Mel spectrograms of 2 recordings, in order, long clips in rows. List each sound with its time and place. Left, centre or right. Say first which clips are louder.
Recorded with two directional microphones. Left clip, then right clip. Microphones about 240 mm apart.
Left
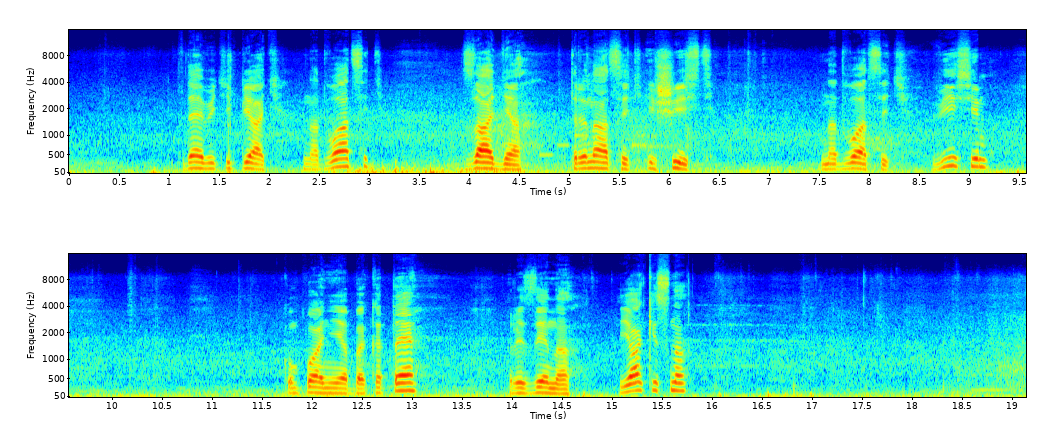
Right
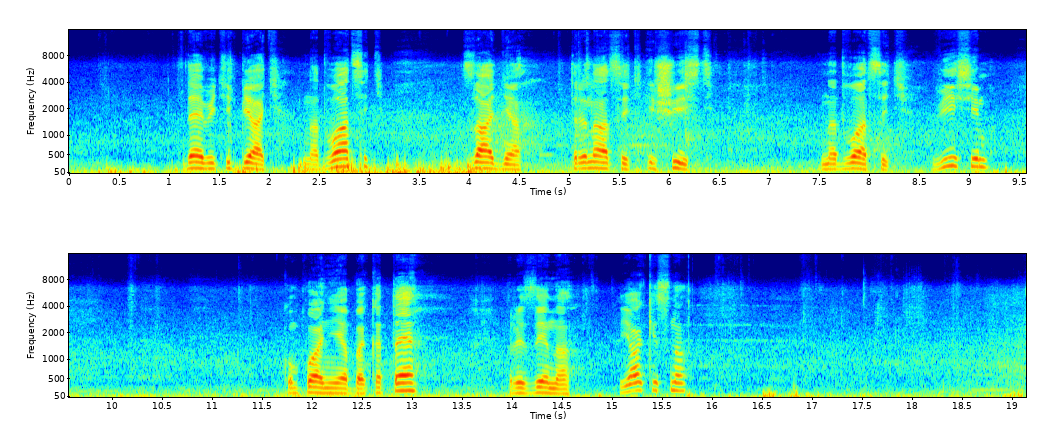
1.1 s speech: right 1 dB; centre
4.0 s a man's voice: left 3 dB; left
7.5 s speech: even; centre
11.7 s a man's voice: right 1 dB; centre
15.0 s speech: left 4 dB; left
18.8 s vehicle: left 2 dB; left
